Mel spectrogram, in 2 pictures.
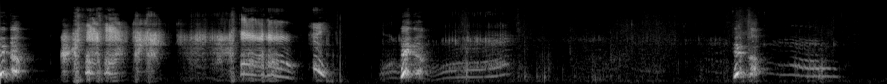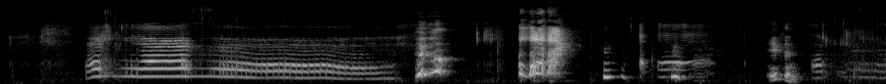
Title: Baby giggling at hiccups! Part 2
